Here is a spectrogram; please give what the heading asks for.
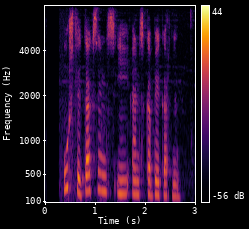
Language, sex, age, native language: Icelandic, female, 40-49, Icelandic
